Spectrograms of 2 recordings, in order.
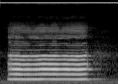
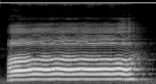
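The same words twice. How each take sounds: First: The sound is thin without ringing resonance. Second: The sound rings with full resonance. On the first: The speaker calls it wrong. "Beda sama ha atau ah" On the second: The speaker calls it right. "lebih ada gaungnya di mulut"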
